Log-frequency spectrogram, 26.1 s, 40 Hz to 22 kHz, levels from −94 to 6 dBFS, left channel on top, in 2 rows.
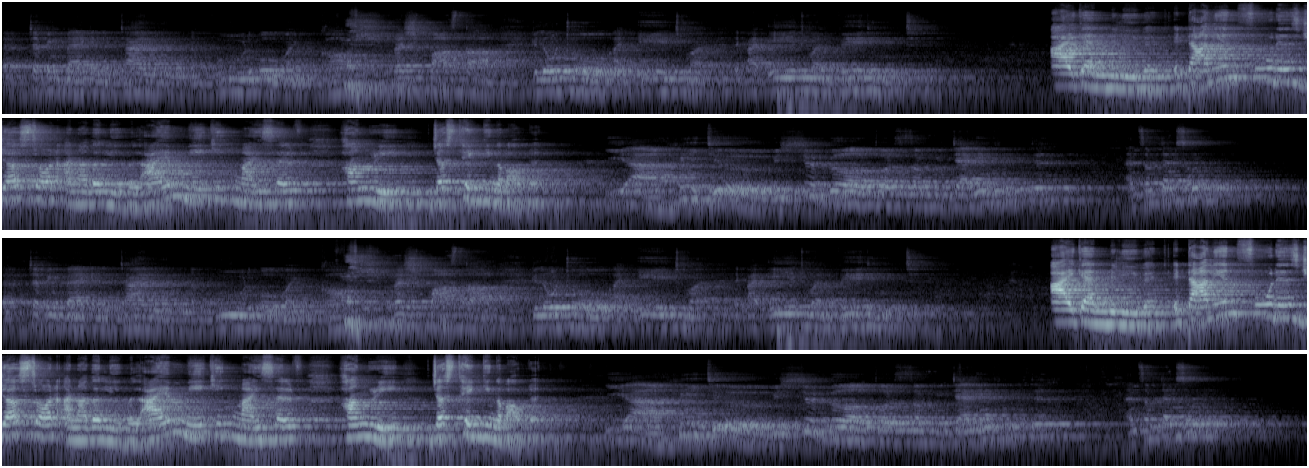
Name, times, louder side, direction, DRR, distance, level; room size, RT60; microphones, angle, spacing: voice 1, 0.0-7.1 7.5-9.1 19.1-23.6 24.3-25.1, equal, 15° right, -4 dB, 1.9 m, -48 dB
voice 2, 3.4-3.9 10.5-18.4, right 5 dB, 45° right, 8 dB, 0.5 m, -31 dB
10.0 x 7.3 x 5.4 m, 2.3 s
head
